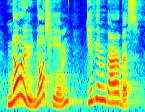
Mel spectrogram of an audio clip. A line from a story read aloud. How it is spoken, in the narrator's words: They shouted back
